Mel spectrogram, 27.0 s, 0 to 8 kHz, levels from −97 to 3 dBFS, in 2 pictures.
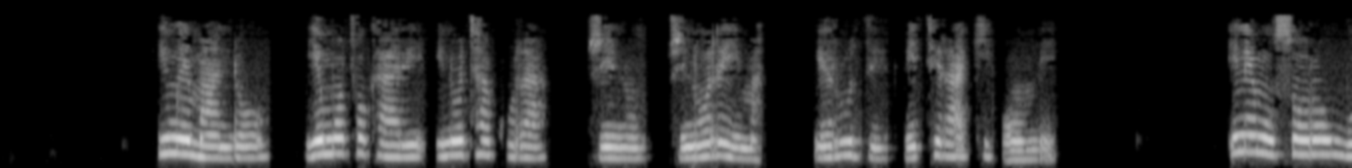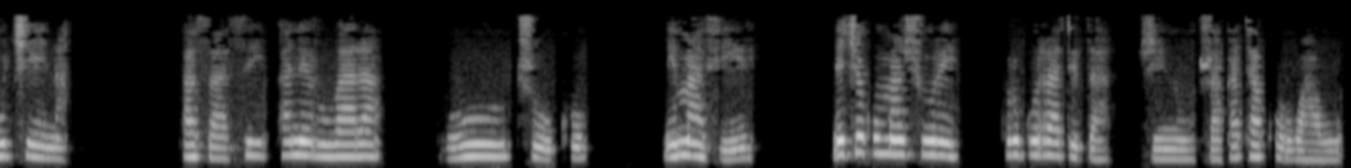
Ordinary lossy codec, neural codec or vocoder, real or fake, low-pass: MP3, 24 kbps; none; real; 7.2 kHz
